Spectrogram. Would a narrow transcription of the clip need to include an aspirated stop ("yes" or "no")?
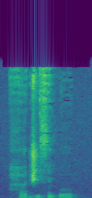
no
